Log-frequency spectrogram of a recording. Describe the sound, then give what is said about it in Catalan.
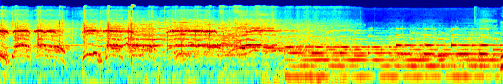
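A large crowd of housing-rights campaigners outdoors in front of the Parliament shouts and cheers in loud rhythmic chants of "sí que es pot", celebrating a law's approval while uncorking cava bottles, voices rising together in repeated bursts before settling into a sustained roar of cheering. “Mentre això no passi, les entitats en defensa del dret a l'habitatge celebraven l'aprovació de la llei davant del Parlament amb crits de sí que es pot i destapant ampolles de cava.”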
